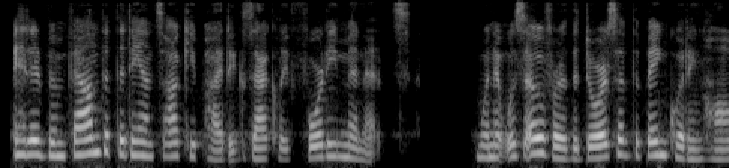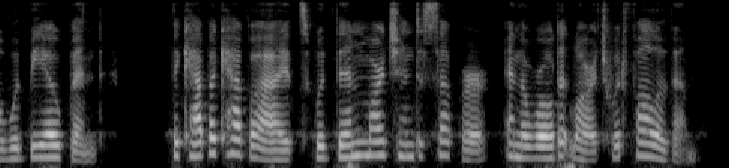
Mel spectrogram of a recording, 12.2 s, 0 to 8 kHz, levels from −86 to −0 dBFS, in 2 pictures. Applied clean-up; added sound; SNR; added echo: none; none; none; none.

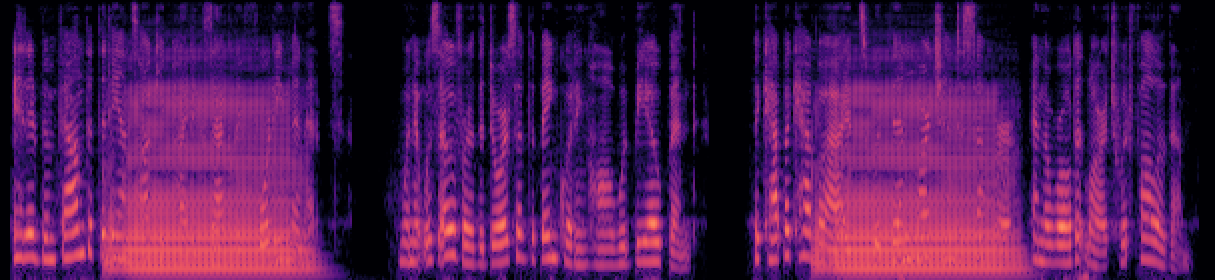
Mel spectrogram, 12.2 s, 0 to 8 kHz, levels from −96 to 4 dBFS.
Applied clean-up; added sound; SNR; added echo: none; Wind instrument, woodwind instrument; -2 dB; none.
